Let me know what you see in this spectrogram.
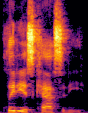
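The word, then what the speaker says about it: Cletus Kasady: at the time uh clitius Cassidy yeah that's how you say his name it bonded to Cassidy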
